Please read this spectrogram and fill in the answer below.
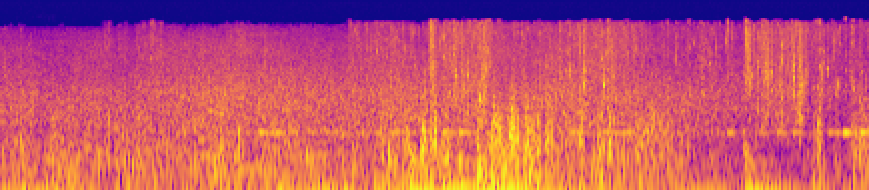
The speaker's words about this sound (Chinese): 高原气候多变，河岸上突然刮起了大风，水面顿时波澜起伏。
